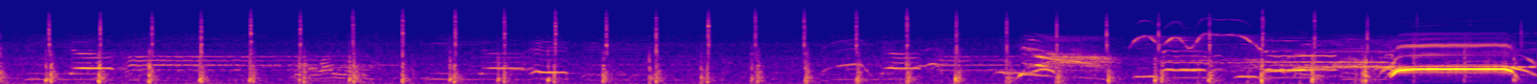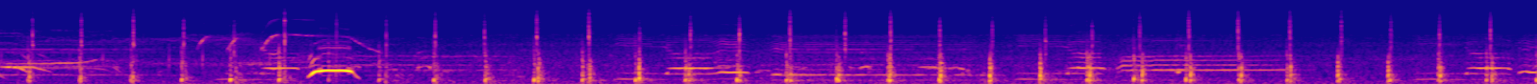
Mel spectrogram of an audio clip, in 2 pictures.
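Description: Drums beating a steady pulse of about two strokes a second while a group of voices sings a song. A loud held vocal call rings out close by about halfway through, with a shorter one a few seconds later.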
